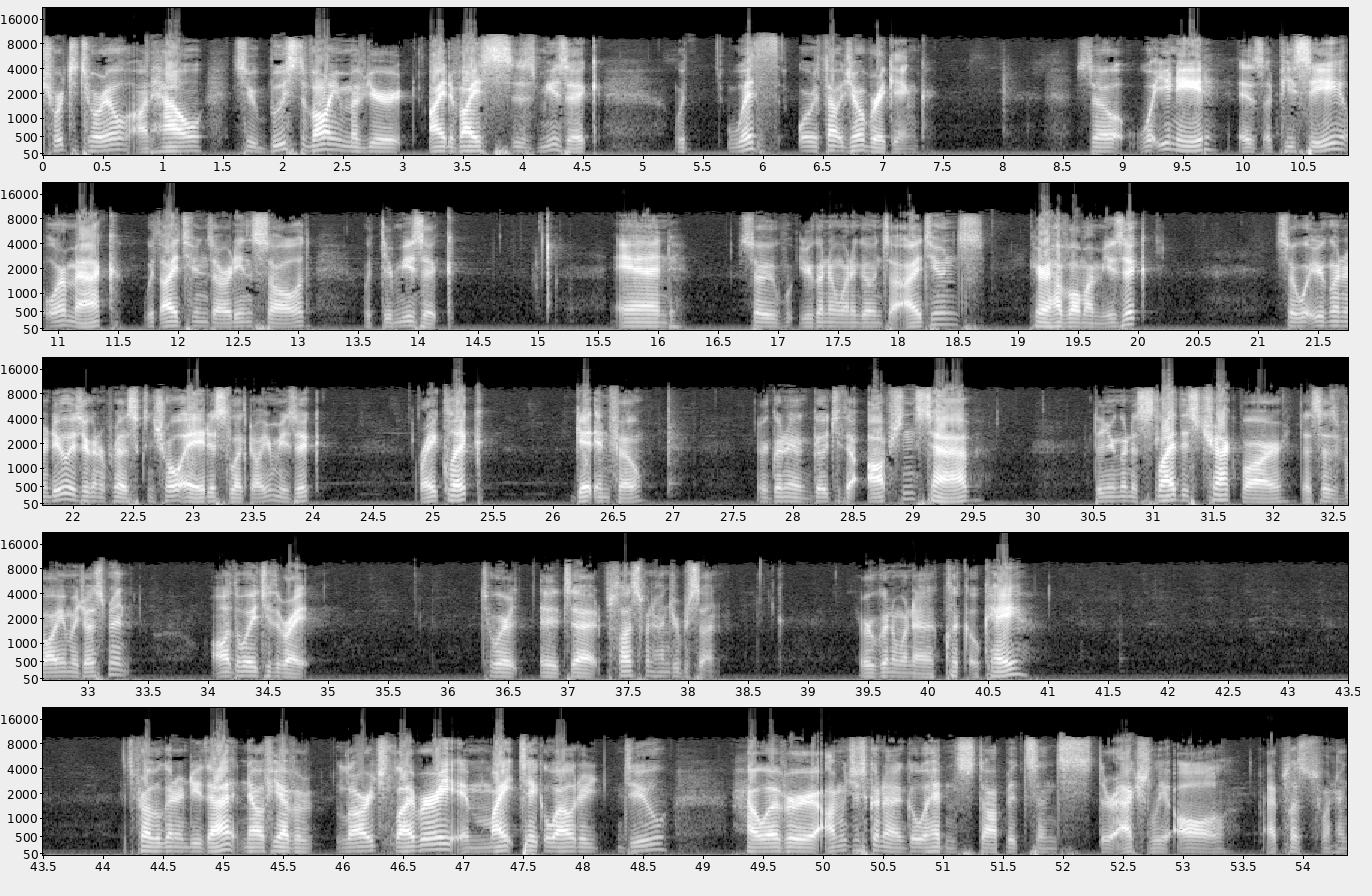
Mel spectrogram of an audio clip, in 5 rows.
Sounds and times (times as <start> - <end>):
Speech: 0.0 - 7.5, 8.6 - 14.4, 15.0 - 20.2, 21.2 - 26.9, 27.7 - 29.7, 30.5 - 33.4, 34.0 - 35.1, 36.2 - 38.4, 39.4 - 41.0, 44.2 - 54.3.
